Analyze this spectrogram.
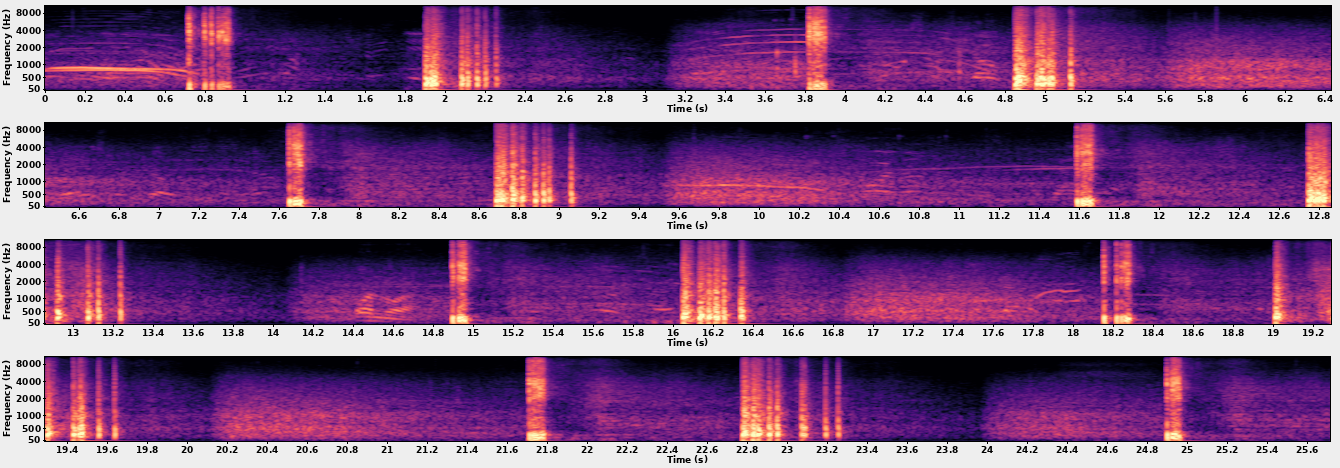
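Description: Aerial fireworks burst with sharp bangs.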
